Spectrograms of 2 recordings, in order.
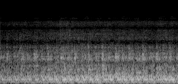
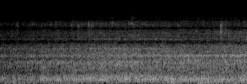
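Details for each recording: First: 2005 Yamaha F250 outboard, starboard motor, in reverse at low idle: rough, throaty rumble with uneven pulse, quieter in forward, inaudible at full RPM; bubbling from misaligned lower unit gasket; lower unit had failed and was replaced. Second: 2005 Yamaha F250 outboard, the port engine recorded as a comparison with the starboard one that sounds throaty: a low, quiet, even idle with only a couple of faint ticks. Normal idle. The starboard's lower unit was later found failed.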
